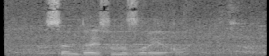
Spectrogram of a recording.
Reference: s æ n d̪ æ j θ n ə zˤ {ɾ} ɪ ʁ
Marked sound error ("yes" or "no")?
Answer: no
